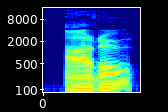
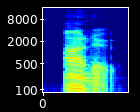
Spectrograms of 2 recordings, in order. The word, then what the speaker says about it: ある: there are two different words for it there's aru and edu just to cut to the chase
